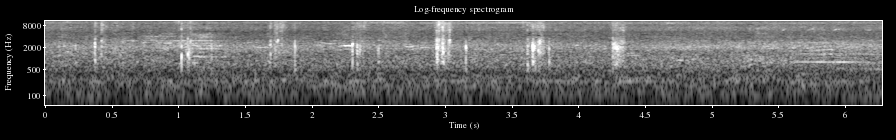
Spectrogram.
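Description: Footsteps of someone walking at an easy pace, soft ticks about every two thirds of a second, over steady outdoor background noise with faint distant voices. The steps fade out about four and a half seconds in.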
